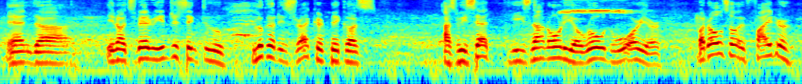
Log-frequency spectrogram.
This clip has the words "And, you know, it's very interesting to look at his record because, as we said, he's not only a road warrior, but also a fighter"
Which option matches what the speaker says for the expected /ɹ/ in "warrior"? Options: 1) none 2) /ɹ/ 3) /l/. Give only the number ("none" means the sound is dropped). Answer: 2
